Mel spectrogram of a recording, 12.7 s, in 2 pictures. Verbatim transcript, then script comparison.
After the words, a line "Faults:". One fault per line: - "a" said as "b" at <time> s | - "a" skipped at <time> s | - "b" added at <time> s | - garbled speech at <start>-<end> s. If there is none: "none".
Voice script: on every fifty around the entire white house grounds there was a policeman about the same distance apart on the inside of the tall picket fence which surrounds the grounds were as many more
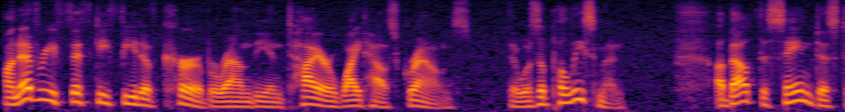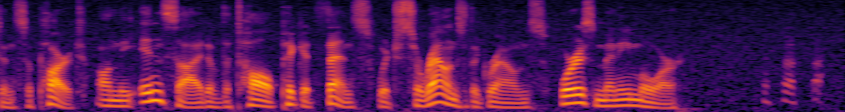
on every fifty feet of curb around the entire white house grounds there was a policeman about the same distance apart on the inside of the tall picket fence which surrounds the grounds were as many more
Faults:
- "feet of curb" added at 0.8 s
